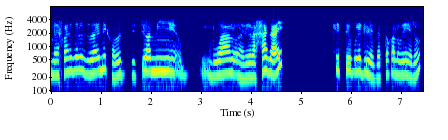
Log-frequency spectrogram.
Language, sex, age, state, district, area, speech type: Assamese, female, 30-45, Assam, Darrang, rural, conversation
